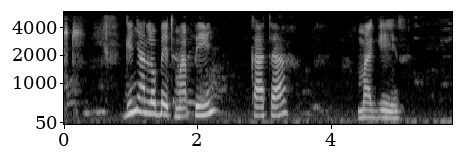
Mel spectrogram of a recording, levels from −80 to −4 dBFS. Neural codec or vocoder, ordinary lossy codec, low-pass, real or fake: none; none; 5.4 kHz; real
